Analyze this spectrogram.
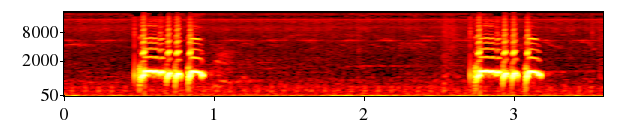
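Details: Local zebra dove with a big voice, played as a lure call to prompt reluctant zebra doves to sing. Two short bursts of rapid, stuttering, resonant cooing notes, each about half a second long and about two seconds apart, over a faint low hum.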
